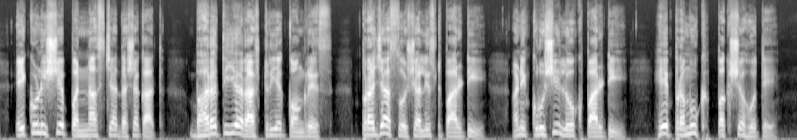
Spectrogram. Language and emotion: Marathi, neutral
